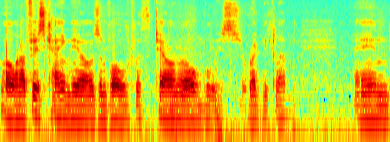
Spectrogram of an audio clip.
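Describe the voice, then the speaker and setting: Moderate pace in a New Zealand accent. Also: man. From New Zealand, Gisborne. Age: old. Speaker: rugby volunteer. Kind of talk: interview. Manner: halting, many fillers.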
